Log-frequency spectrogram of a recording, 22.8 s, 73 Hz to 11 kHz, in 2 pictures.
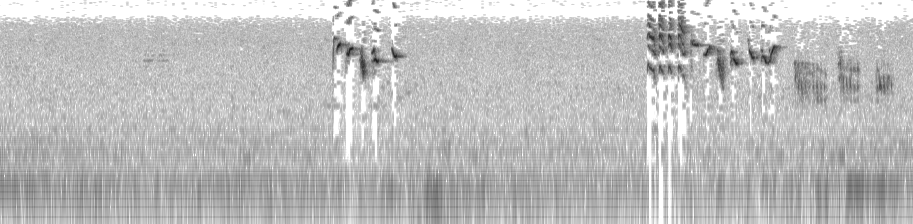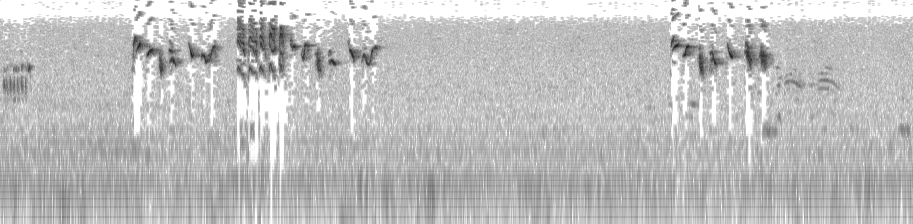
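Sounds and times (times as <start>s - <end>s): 
greater green leafbird singing in full song: 3.9s - 5.2s, 8.0s - 16.3s, 19.6s - 22.8s.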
